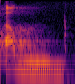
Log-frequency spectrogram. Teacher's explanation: فتنغلق حافة اللسان على ما يحاذيها من الحنك الأعلى انغلاقا تاما لاستعلاء اللسان وإطباقه، فينضغط الهواء الحامل للصوت ولا يجد له مخرجا، وتحت تأثير · جريانه متضائلا مدة بسيطة من الزمن هو زمن الرخاوة ثم ينتهي. فاستمرار صوت الضاد هو صفة الرخاوة، وتحرك اللسان أثناء النطق بها هو صفة الاستطالة · Term: الضاد الساكنة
